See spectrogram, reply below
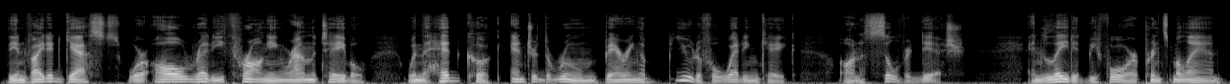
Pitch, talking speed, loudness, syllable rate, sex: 100 Hz, 150 wpm, -20 LUFS, 4.6 syllables/s, male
